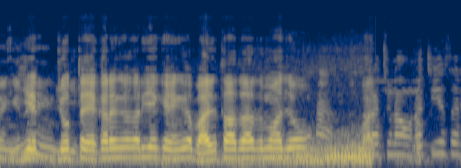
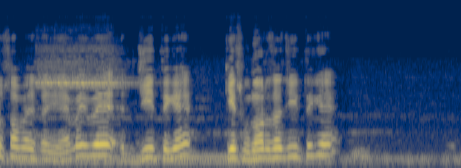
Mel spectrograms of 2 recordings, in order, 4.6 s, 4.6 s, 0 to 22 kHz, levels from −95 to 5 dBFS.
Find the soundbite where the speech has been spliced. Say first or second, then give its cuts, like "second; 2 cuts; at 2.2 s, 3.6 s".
first; 1 cut; at 3.7 s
